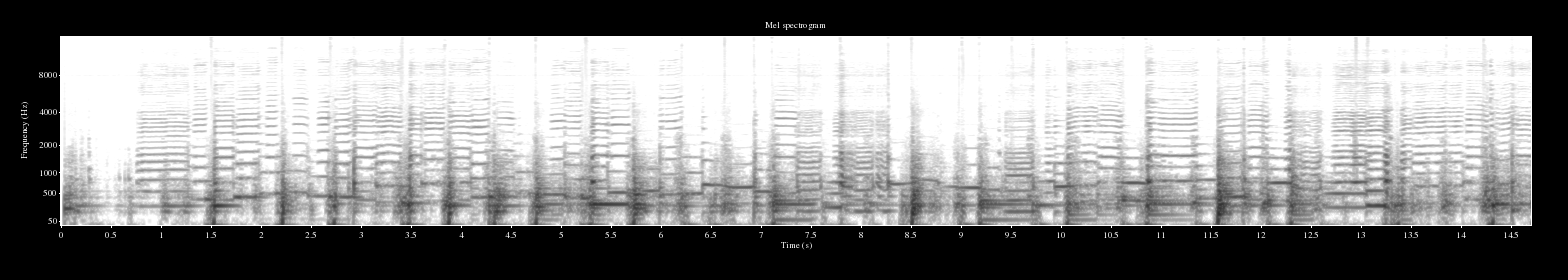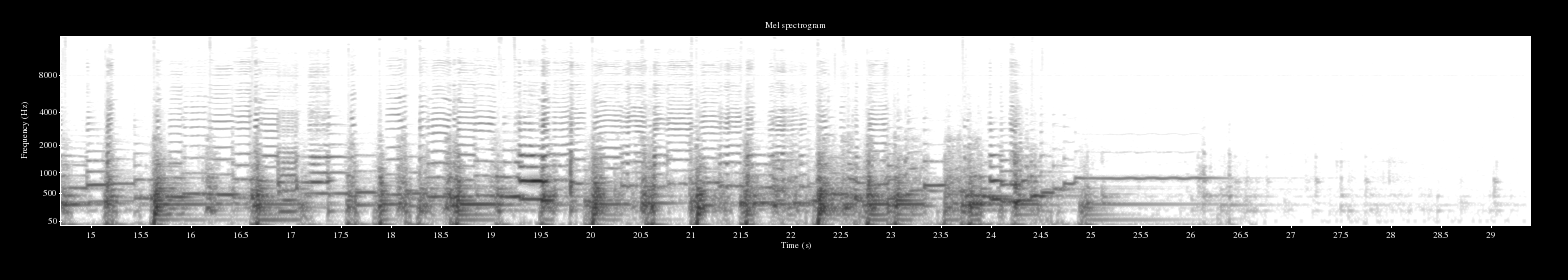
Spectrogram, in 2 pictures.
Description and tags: solo study 2c
Recording of prepared guitar solo, pretty lo-fi.
lo-fi, guitar, prepared-guitar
